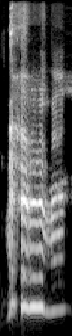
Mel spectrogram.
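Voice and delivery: loud, high held honk; high-pitched mimicked horn blast; imitated car horn. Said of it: "laying on the horn. I'm like".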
